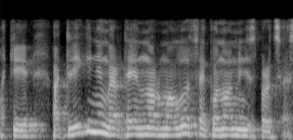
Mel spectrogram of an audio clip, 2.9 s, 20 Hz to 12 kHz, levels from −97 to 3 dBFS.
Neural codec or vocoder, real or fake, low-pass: none; real; 7.2 kHz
